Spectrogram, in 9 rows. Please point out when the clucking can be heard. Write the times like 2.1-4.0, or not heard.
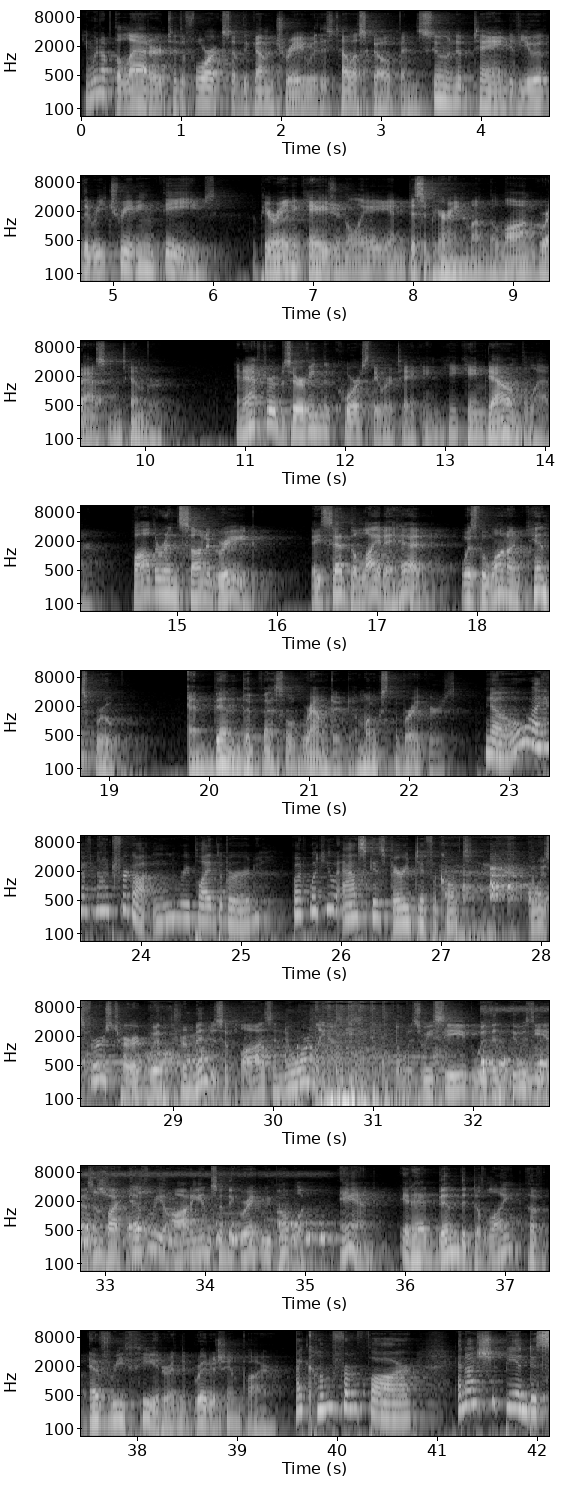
26.9-35.2.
